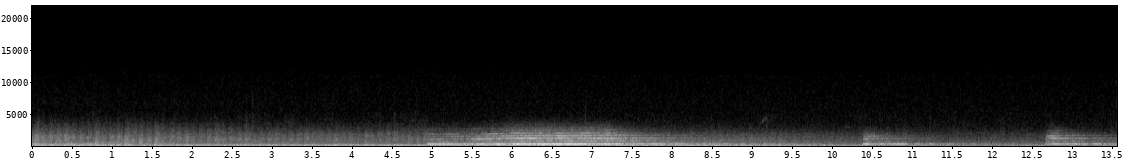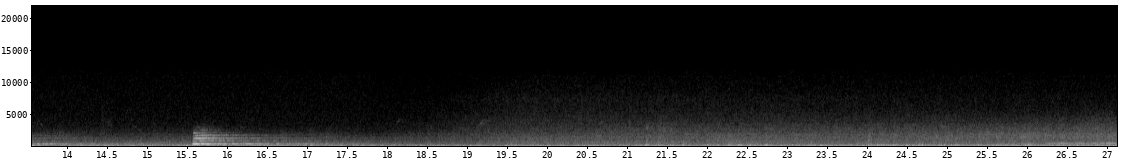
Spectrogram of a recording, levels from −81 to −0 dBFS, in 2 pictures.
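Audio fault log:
Nothing stood out on listening to this clip.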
